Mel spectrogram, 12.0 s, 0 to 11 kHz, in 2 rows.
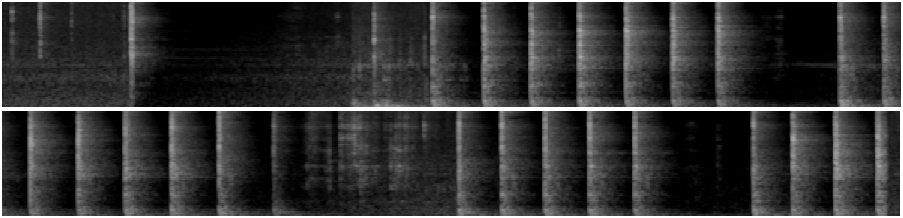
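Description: Hammer tapping repeatedly on folded thin sheet steel, about 25 gauge, held against a bench vise to set a fold. The sharp metallic blows come about three a second in four runs broken by short, sudden silences.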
